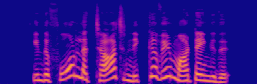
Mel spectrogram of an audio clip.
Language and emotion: Tamil, angry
